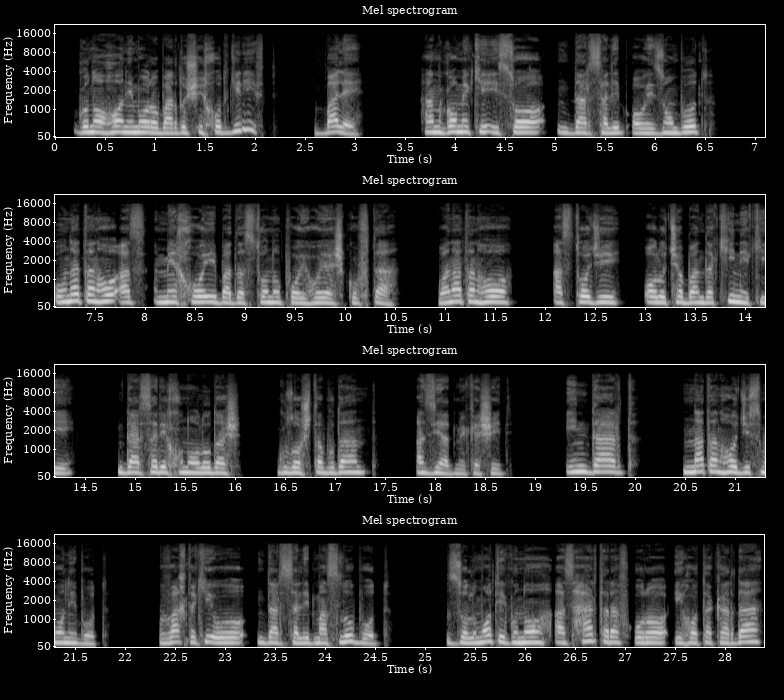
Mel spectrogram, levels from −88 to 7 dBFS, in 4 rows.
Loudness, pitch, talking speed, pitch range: -20 LUFS, 185 Hz, 125 wpm, 170-195 Hz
